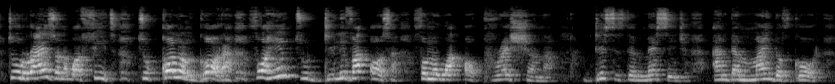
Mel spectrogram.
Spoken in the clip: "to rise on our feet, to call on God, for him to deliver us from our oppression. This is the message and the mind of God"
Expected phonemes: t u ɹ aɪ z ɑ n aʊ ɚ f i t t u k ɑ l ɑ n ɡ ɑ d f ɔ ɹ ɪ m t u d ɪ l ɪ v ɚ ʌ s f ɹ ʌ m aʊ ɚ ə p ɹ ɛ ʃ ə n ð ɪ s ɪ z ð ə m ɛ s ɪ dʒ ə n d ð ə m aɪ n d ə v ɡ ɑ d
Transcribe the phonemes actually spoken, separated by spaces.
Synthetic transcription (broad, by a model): t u ɹ aɪ z ɑ n aʊ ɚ f i t t u k ɑ l ɑ n ɡ ɑ d f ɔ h ɪ m t u d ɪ l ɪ v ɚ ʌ s f ɹ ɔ m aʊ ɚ ə p ɹ ɛ ʃ ə n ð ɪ s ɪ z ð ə m ɛ s ɪ dʒ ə n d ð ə m aɪ n d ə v ɡ ɑ d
